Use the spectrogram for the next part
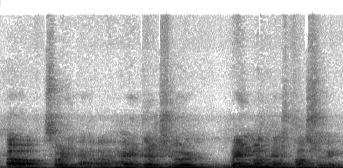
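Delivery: low, subdued condolence; sympathetic tone. Shown as a demonstration. Someone hearing a grandmother has died, subdued sympathy. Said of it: "So both are the same sentences".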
